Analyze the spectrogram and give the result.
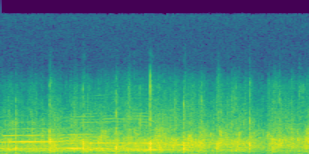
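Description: A steady wash of audience applause, many hands clapping at once in a dense, crackling texture that holds at a fairly even level before easing slightly at the end.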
